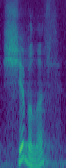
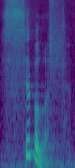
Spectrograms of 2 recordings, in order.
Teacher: he wouldn't say Shibboleth, he would say Sibboleth, because Ephraimites couldn't say the SH sound · Shown in: second take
